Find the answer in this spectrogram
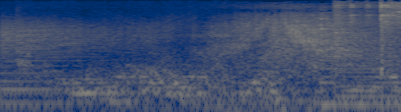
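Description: Instrumental music with steady low sustained notes, and a whooshing swell that builds about two seconds in and peaks near the end.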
